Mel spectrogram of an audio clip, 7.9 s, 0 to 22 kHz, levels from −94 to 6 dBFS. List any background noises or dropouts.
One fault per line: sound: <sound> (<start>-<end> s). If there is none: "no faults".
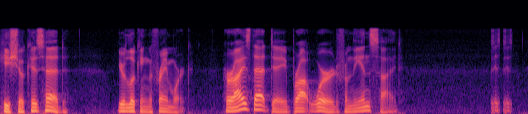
sound: laugh (7.4-7.7 s)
